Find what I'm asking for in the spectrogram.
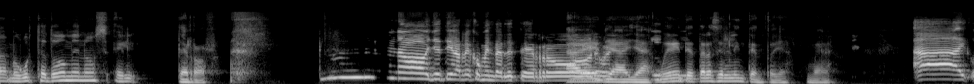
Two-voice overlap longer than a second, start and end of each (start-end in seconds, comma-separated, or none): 5.7-6.9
